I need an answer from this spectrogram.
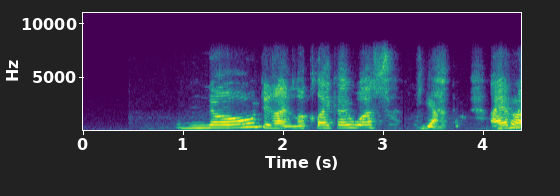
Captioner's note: laughs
